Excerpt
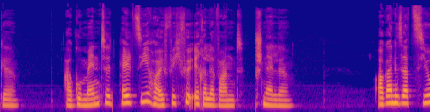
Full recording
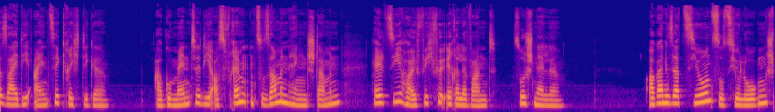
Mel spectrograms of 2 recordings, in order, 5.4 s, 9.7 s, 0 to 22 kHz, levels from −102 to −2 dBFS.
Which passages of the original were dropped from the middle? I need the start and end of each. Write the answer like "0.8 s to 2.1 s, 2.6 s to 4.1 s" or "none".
2.5 s to 4.6 s, 6.4 s to 6.6 s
